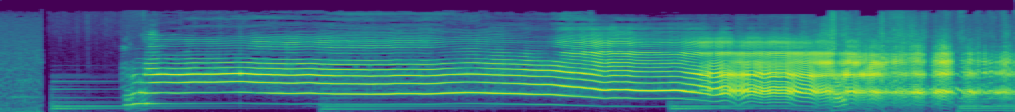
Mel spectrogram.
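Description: A man sobs and wails loudly.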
